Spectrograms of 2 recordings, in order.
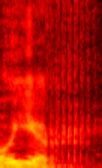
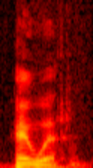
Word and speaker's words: Heuer: Hoyer. ¿Cómo Con se Heuer. pronuncia eso? Heuer.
